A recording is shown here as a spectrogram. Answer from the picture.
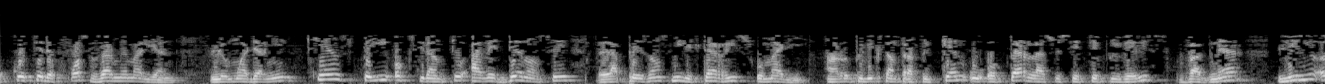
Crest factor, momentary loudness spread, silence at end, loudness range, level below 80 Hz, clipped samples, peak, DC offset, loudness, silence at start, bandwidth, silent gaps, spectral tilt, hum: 14 dB; 5 LU; 0 s; 1 LU; -46 dBFS; under 0.1%; -2 dBFS; under 0.1%; -16 LUFS; 0 s; 4.1 kHz; none; -12.5 dB/octave; none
